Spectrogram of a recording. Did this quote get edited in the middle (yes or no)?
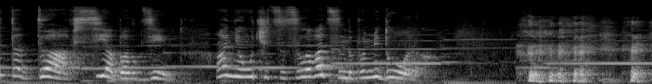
yes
